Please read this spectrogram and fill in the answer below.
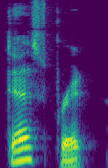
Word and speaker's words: desperate: T desperate desperate desperate two syllables the stress is on the first syllable desperate not three syllables desperate but two syllables desperate and the T at the end is a stop T desperate not desperate but desperate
